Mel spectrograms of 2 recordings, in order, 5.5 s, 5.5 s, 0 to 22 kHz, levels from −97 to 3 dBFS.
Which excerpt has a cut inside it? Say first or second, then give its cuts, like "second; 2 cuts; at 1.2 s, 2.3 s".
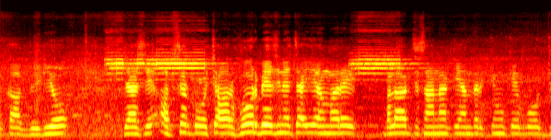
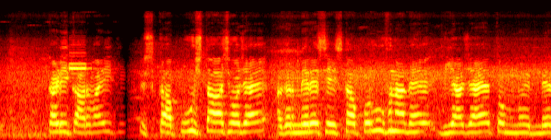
second; 1 cut; at 1.1 s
